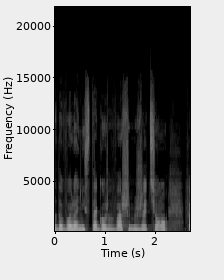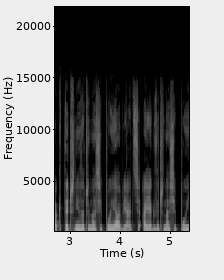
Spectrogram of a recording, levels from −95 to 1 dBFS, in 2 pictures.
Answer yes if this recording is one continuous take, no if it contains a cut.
no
